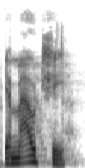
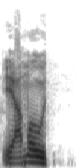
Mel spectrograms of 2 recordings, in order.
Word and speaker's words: Yamauchi: Yamauchi. – No, Yamauchi. So Yama, which is mountain, Uchi.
